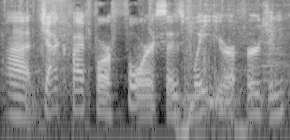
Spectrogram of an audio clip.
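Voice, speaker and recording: A man's voice: a little high, little pitch movement, a little slow, vocal fry. An American man reading livestream chat aloud and chatting casually, with dry joking asides.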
